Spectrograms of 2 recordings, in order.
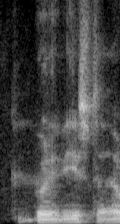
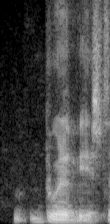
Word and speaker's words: Buena Vista: is also Iowa County buav Vista which I pronounce it not Spanish Le um but we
